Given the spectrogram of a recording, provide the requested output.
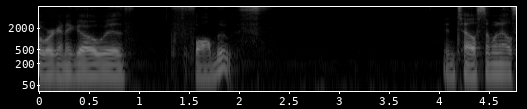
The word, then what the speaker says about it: Falmouth: Muth, or is it Muth? I would say Muth. Okay, Daniel's saying it's Falmouth. Falmith.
